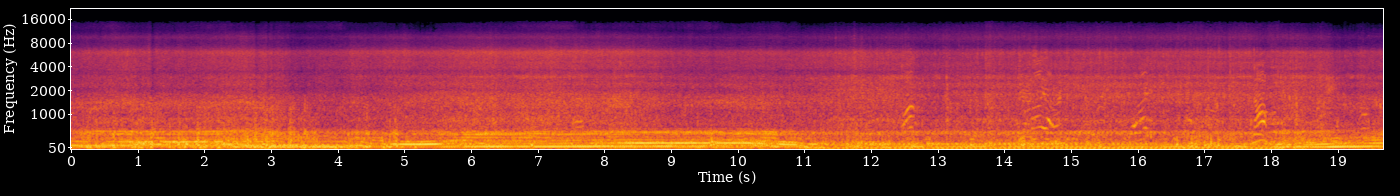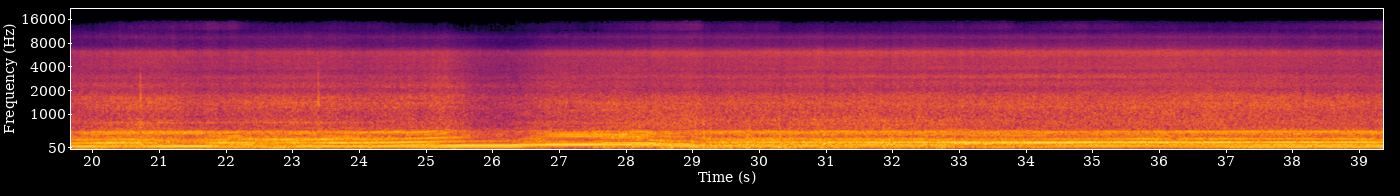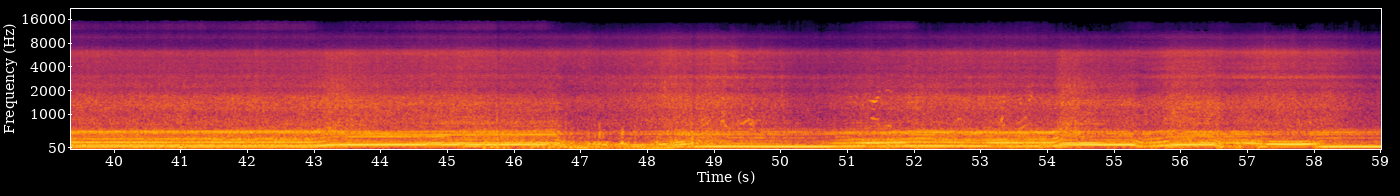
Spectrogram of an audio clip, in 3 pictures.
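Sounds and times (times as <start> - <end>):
churning wake rushing: 0.0 - 59.0
motorboat engine running: 0.0 - 59.0
wind: 0.0 - 59.0.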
